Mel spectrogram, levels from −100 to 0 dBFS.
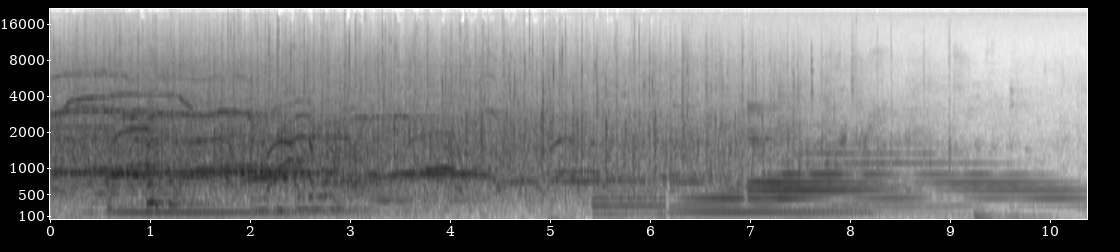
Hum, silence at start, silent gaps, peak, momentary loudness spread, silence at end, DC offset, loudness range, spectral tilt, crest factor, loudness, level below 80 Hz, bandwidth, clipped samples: none; 0 s; none; -6 dBFS; 21 LU; 0 s; under 0.1%; 11 LU; -2 dB/octave; 18 dB; -21 LUFS; -58 dBFS; over 20 kHz; under 0.1%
